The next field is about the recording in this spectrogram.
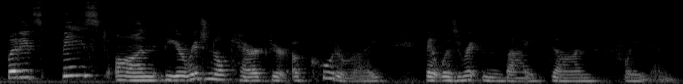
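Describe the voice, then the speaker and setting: A woman reads a children's story aloud with expressive, very varied intonation. She takes her time, and the room around her is audibly echoey. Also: lowish voice, a little slow. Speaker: pastor reading a children's story. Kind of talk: picture book read aloud.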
